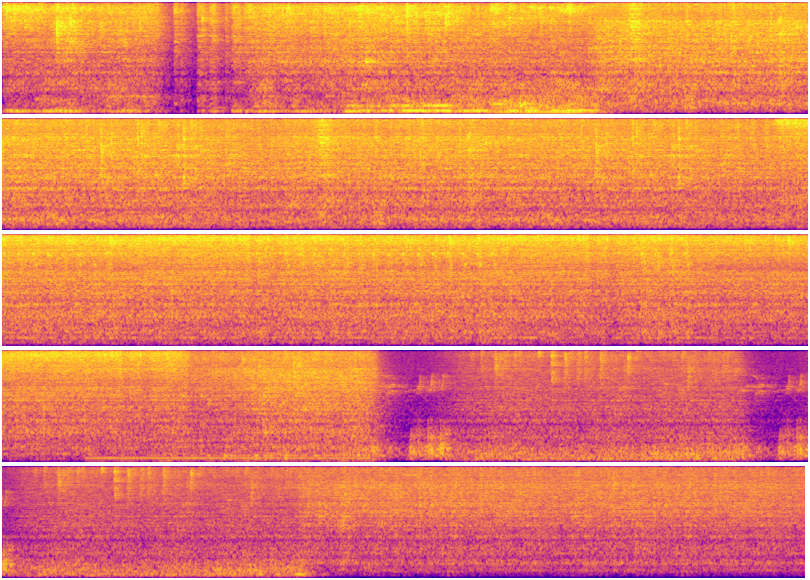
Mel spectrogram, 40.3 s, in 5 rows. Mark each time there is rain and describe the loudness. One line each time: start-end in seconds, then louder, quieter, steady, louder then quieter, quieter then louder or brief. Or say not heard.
0.0-40.2 quieter.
